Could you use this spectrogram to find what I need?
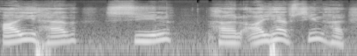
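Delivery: very slow, word by word, as if dictating; slow dictation of an example sentence; dictation pace. Shown as a demonstration. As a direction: stretch each word so students can write it. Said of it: "अगर मैं लिख देता हूँ".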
